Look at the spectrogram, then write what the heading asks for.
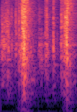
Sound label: get remington; firefight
